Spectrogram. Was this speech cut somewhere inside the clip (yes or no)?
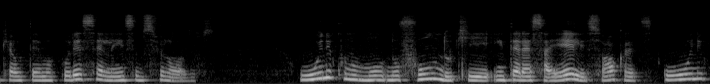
no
